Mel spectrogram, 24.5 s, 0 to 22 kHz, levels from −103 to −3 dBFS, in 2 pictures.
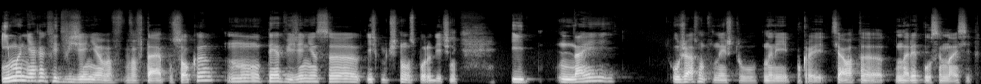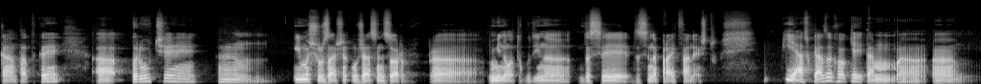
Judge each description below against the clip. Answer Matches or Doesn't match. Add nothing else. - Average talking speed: Matches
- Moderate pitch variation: Doesn't match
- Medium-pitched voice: Doesn't match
